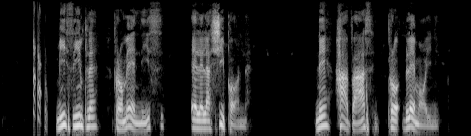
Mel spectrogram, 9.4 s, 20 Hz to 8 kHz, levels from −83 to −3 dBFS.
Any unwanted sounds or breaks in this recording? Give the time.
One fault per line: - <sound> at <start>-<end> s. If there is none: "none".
- chirp at 0.7-1.0 s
